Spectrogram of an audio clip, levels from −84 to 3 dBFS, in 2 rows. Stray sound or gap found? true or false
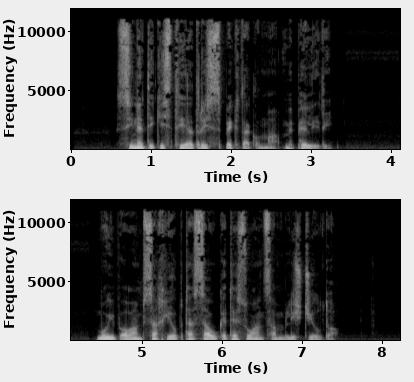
false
